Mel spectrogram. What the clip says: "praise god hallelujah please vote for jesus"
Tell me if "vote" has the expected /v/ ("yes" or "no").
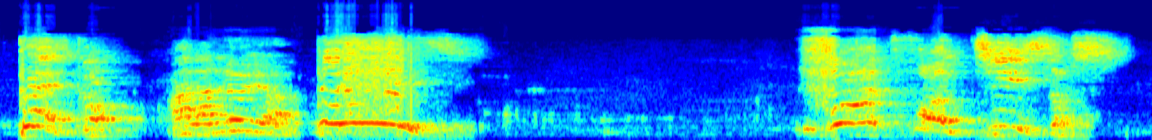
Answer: no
